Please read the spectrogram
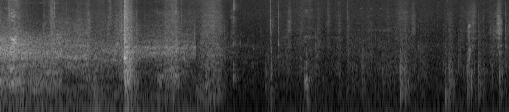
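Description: A couch being shoved, with a noisy scuffing and one sharp knock about two seconds in. Then, more quietly, small rustles and taps as an arm reaches down into the gap between the couch and a wooden post.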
